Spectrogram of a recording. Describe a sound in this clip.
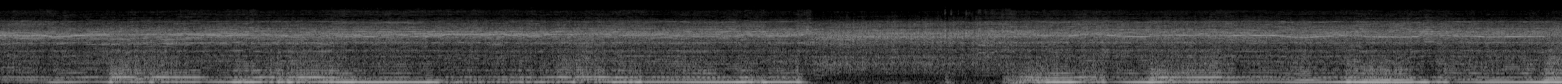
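A grinder disc grinds harshly against metal.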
